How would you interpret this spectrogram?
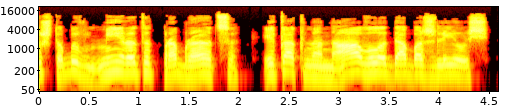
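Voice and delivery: gloomy skull lecturing; grumpy skull. Acted. Skull scolds heroine. (ворчливый низкий голос)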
